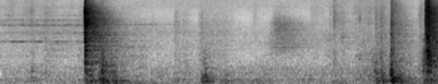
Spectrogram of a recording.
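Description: Moulded fibreglass blackwater tank being pushed and shifted against its hull compartment during a test fit: a sharp hollow knock about a second in, a smaller one near two seconds, and the loudest knock at the end.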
